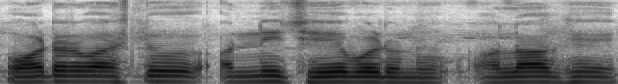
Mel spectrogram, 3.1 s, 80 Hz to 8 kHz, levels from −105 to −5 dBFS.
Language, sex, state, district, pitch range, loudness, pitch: Telugu, male, Andhra Pradesh, Sri Satya Sai, 135-145 Hz, -15 LUFS, 140 Hz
